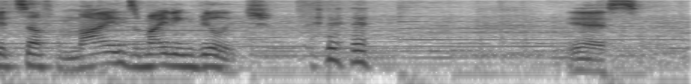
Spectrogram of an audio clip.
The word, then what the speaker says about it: Mines: This place actually didn't name itself Mines Mining Village. Yes. Oh man, I pronounced it mains. It actually is pronounced mines.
